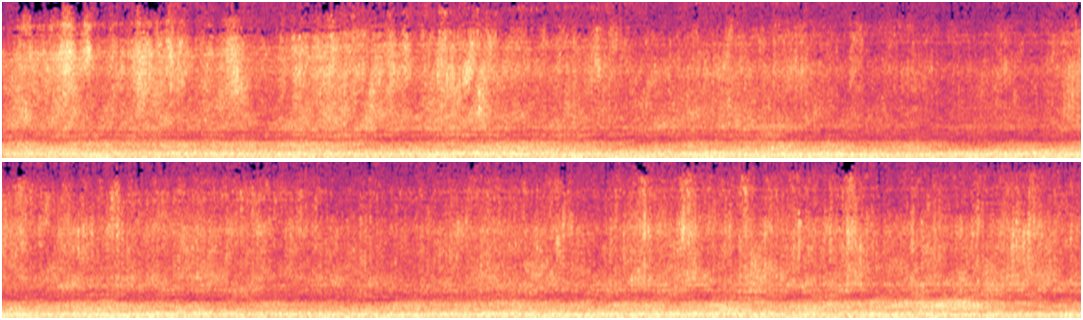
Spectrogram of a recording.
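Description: The two Napier propjet engines of a Fairey Rotodyne running steadily: a dense, even engine and propeller noise with a faint steady whine above it.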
